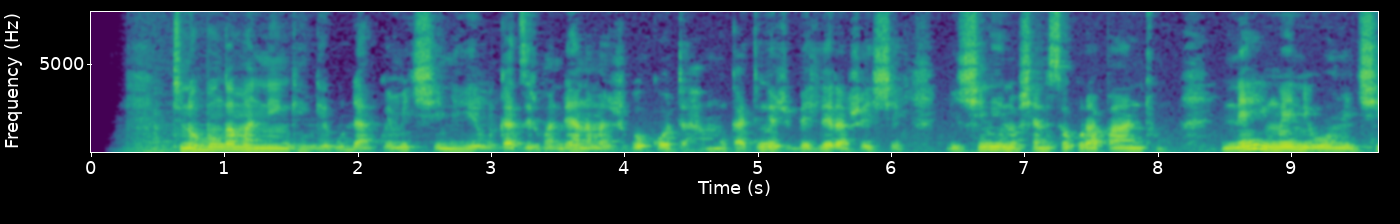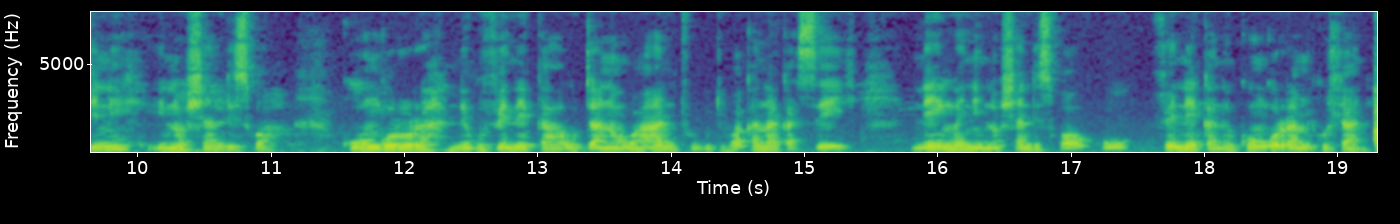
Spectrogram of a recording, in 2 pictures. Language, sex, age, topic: Ndau, female, 36-49, health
